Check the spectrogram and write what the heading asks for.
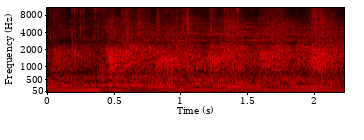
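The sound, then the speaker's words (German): An audience claps steadily, a dense, even wash of many hands applauding throughout without pause, fairly loud and with no talking over it. “Jetzt lass mal Applaus geben.”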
